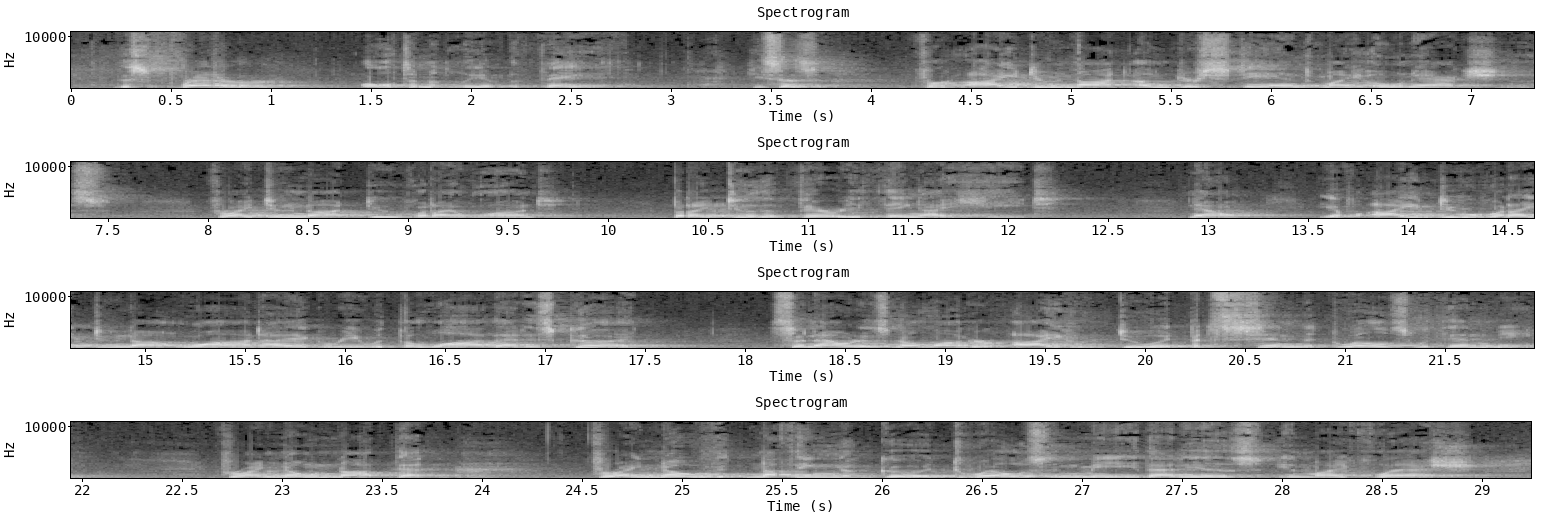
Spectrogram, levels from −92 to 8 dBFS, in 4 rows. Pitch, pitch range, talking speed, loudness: 215 Hz, 185-255 Hz, 170 wpm, -11 LUFS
